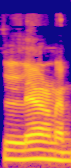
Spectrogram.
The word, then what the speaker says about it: lernen: আচ্ছা, উচ্চারণ করা ভুল আছে এখানে। লার্নেন, লার্নেন না, লার্নার, লার্নার সেটা ইংলিশে হয়ে ও যাবে, লার্নেন।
